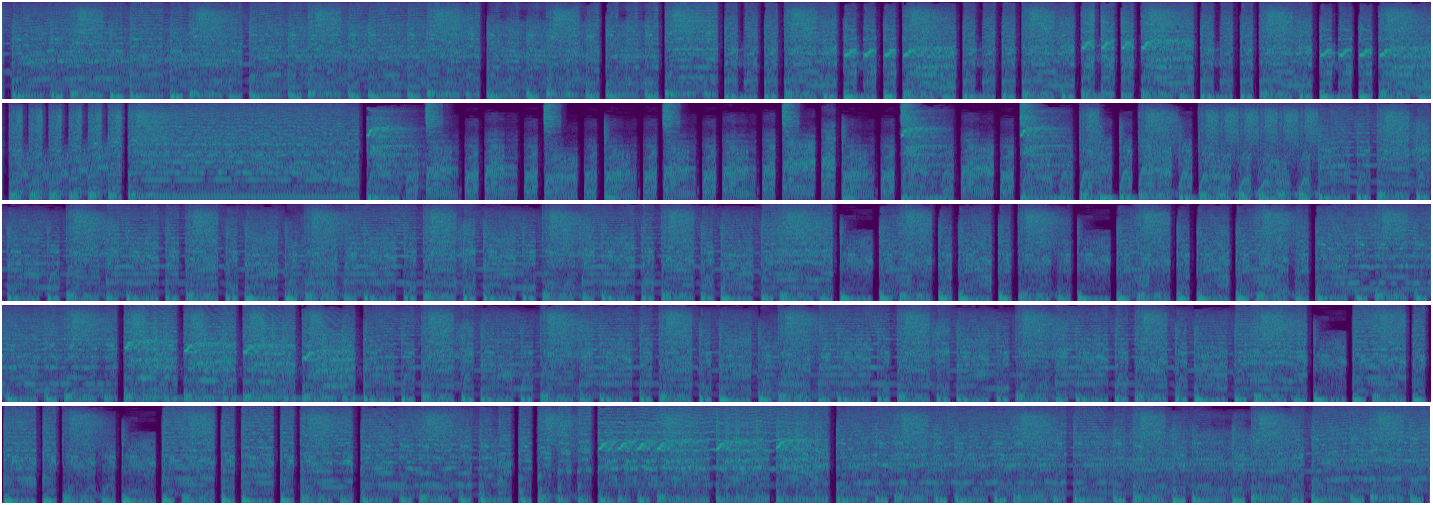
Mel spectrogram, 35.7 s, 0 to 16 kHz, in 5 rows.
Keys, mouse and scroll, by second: 0.2 click, 0.3 Tab, 0.7 click, 4.6 Tab, 4.9 click, 5.2 ctrl+z, 5.9 g, 6.2 z, 7.3-7.8 scroll up 1, 7.8 scroll up 1, 8.7 click, 8.7 click, 8.8 Tab, 9.2 click, 9.3 click, 10.0 ctrl+s, 10.3 click, 10.5 a, 16.8 ctrl+s, 17.1 click, 24.4 ctrl+s, 24.6 click, 29.2 0, 30.8 4, 31.0 4, 32.1 scroll down 2, 33.2 middle click, 34.0-34.5 scroll up 2, 34.6 ctrl+s, 34.8 click, 35.2-35.6 scroll up 2.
